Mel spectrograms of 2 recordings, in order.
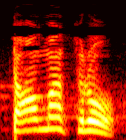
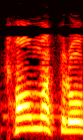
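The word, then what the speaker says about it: Thomas Roe: भारत में आया था उसका नाम था टॉमस रो अंग्रेज उसको टॉमस रो भी कहते थॉमस रो भी कहते हैं दोनों उच्चारण उसके नाम के हैं तो थॉमस रो पहला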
